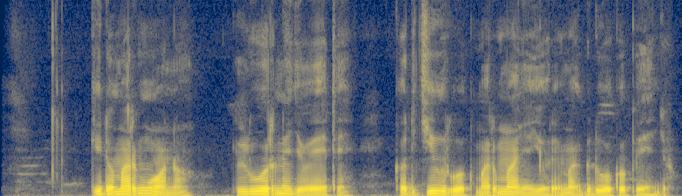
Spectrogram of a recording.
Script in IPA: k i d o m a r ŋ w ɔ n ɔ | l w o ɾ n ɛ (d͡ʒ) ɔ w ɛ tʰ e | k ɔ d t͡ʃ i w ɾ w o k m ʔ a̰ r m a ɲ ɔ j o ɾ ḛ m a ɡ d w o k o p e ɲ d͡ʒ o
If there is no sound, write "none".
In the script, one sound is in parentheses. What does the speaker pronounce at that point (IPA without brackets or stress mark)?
d͡ʒ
